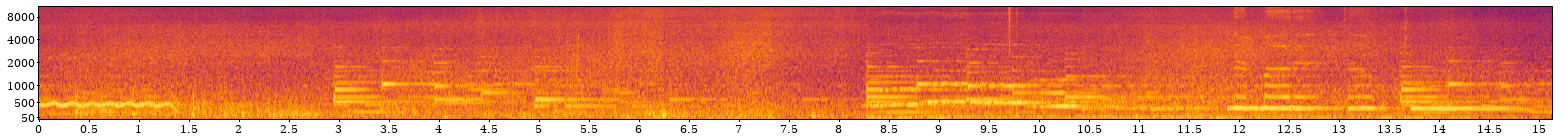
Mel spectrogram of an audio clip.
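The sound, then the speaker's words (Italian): Steady wash of autumn sea waves and surf rolling continuously, with soft melodic music playing over the roar throughout. “Eccoci qua nel mare d'autunno”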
